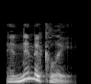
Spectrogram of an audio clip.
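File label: "inimically", British English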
